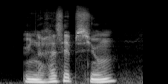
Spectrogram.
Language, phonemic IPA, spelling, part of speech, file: French, /ʁe.sɛp.sjɔ̃/, réception, noun, Fr-réception.ogg
- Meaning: 1. reception (action of receiving) 2. reception (welcoming) 3. reception (place at the entrance of a business)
